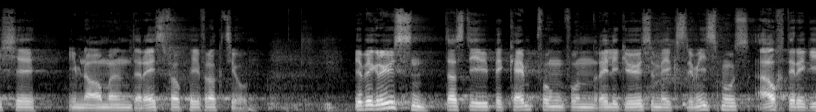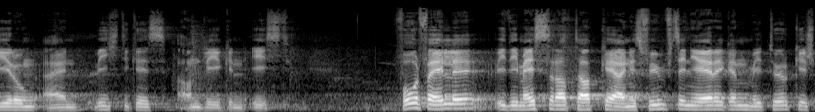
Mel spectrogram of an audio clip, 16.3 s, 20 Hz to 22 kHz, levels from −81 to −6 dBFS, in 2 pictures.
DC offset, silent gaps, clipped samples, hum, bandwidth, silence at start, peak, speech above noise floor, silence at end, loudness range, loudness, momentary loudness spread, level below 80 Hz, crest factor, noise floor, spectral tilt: under 0.1%; none; under 0.1%; none; 16 kHz; 0 s; -2 dBFS; 31 dB; 0 s; 8 LU; -20 LUFS; 14 LU; -64 dBFS; 20 dB; -51 dBFS; -4.5 dB/octave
